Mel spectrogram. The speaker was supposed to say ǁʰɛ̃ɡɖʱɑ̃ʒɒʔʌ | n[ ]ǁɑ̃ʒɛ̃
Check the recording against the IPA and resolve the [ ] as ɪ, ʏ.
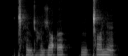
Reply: ɪ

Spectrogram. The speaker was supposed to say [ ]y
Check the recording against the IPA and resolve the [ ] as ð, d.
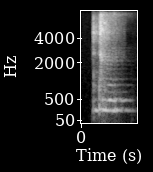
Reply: d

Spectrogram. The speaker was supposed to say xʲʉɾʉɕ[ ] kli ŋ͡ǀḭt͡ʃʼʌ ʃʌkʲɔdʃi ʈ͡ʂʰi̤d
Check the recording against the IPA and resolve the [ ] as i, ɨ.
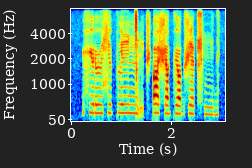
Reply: ɨ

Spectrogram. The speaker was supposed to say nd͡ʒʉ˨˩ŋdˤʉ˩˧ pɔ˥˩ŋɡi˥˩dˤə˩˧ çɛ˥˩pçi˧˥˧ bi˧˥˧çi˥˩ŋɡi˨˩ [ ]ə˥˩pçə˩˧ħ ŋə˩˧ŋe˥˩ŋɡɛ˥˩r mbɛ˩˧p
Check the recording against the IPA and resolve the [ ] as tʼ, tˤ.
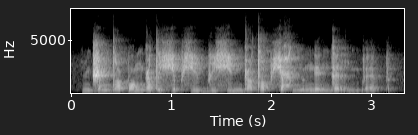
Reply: tˤ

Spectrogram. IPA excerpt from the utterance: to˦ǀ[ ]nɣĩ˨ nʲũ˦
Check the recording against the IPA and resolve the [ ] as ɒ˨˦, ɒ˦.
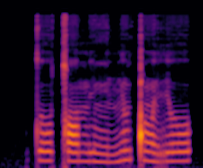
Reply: ɒ˦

